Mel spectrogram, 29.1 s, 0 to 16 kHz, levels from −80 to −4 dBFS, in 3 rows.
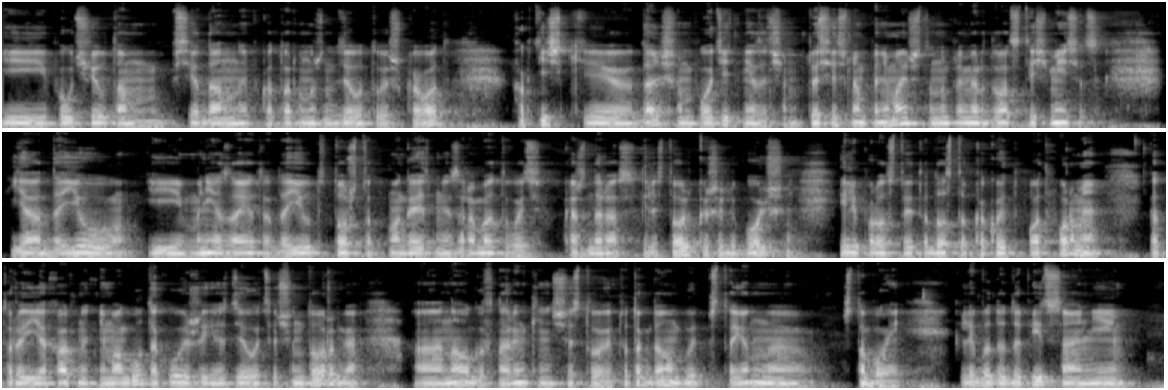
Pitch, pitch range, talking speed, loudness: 80 Hz, 80-85 Hz, 165 wpm, -19 LUFS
